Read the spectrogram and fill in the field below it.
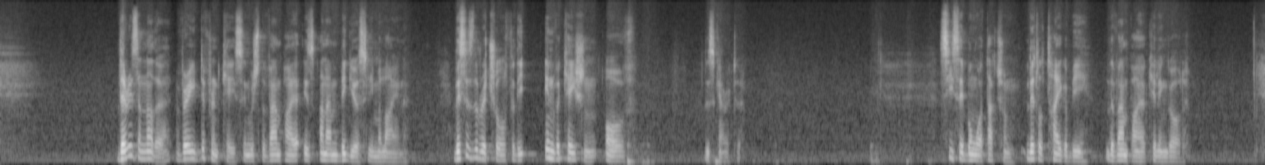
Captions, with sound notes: There is another very different case in which the vampire is unambiguously malign. This is the ritual for the invocation of this character. [NON-ENGLISH SPEECH] Little tiger-bee, the vampire killing god.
